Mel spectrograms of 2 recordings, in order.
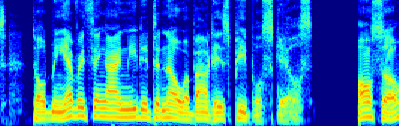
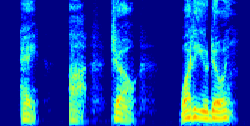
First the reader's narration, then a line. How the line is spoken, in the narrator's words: Skippy whispered in my earpiece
